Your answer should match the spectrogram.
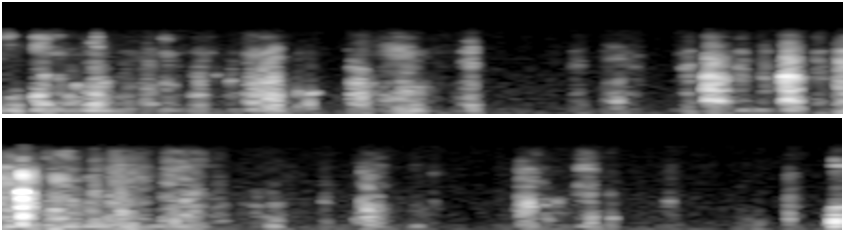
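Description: Dogs panting, faint quick breaths in an uneven rhythm, with a louder cluster of breaths about three seconds in.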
